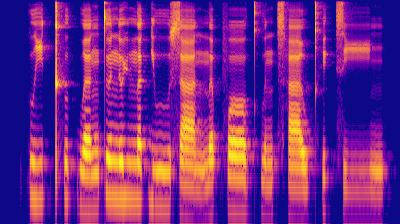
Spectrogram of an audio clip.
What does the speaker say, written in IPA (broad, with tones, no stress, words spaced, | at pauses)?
kʷiː˧t̚kʰʊ˧k̚wɐ˨˧ŋ t̪ɵ˥nɵ˥ɥ n̪ɐ˥k̚juː˧saː˨˩n n̪ɐ˨˥p̚fɔː˧ kʷʰɐ˨˧nt͡sʰaː˨˧wkʰɪ˥k̚ siː˨ŋ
